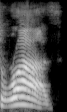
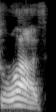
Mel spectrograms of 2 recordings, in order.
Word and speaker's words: Ra's: ask him, is it Ra's al Ghul or is it Ra's al Ghul? Because it's Ra's. It's Ra's. He said it for me. He goes, it's Ra's.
